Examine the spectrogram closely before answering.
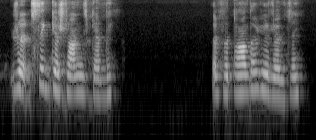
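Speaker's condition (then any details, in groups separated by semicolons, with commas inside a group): Cerebral palsy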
